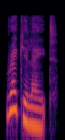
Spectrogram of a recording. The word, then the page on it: YOU: British English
